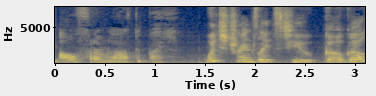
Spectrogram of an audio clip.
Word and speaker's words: Áfram Latibær: So here's the pronunciation. Áfram Latibær, which translates to Go Go Lazy Town, was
